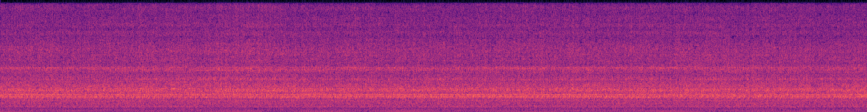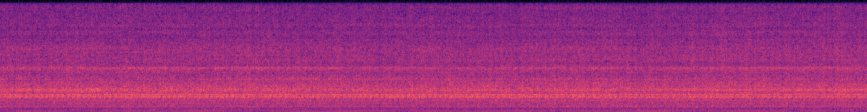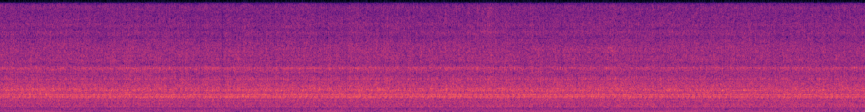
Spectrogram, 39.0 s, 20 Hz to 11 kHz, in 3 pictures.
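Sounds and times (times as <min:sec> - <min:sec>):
diesel locomotive idling: 0:00.0 - 0:38.9.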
